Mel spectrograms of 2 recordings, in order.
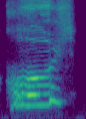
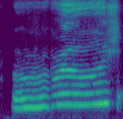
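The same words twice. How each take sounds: First: Rouge with a throaty French r from the back. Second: Rouge with the English r, tongue forward. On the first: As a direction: say rouge with a uvular r. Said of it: "the French R". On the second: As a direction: say rouge with an American r. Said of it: "with the English R". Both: Shown as a demonstration.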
